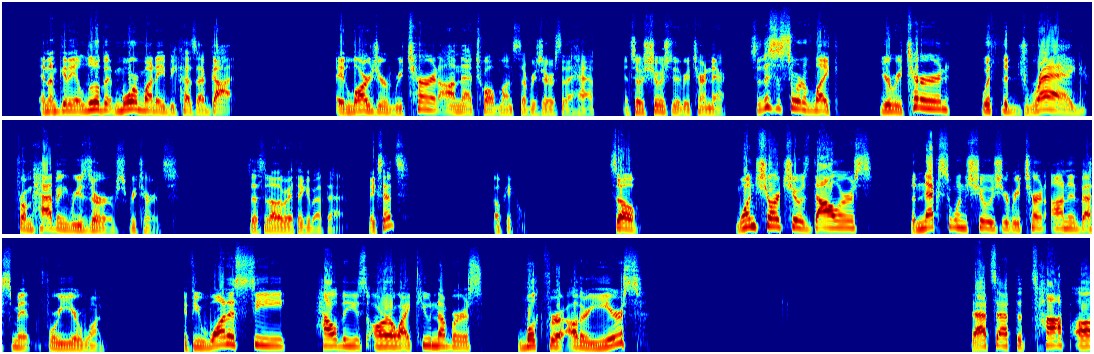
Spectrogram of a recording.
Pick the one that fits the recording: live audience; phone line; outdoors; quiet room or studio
live audience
